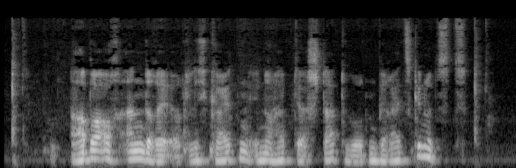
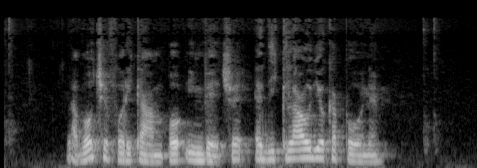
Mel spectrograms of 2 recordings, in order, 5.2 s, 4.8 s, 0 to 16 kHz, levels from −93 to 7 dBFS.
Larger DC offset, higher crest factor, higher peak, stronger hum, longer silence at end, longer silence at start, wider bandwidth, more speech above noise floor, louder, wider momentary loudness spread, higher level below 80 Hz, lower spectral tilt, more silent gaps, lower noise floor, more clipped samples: neither; about the same, 20 dB vs 18 dB; about the same, -4 dBFS vs -4 dBFS; neither; second, 0.4 s vs 0.95 s; second, 0.1 s vs 0.65 s; about the same, 11.5 kHz vs 11.5 kHz; second, 25 dB vs 43 dB; about the same, -23 LUFS vs -22 LUFS; first, 16 LU vs 9 LU; about the same, -50 dBFS vs -50 dBFS; about the same, -6.5 dB/octave vs -7.5 dB/octave; neither; second, -47 dBFS vs -64 dBFS; neither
